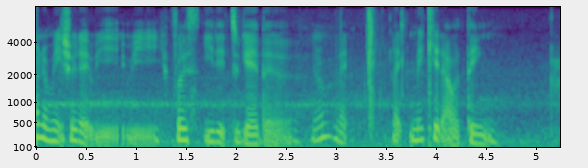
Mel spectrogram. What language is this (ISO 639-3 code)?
eng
